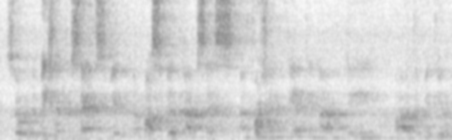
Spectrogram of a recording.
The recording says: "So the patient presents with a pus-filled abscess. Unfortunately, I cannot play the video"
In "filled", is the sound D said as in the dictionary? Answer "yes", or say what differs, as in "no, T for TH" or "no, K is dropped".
no, D is dropped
